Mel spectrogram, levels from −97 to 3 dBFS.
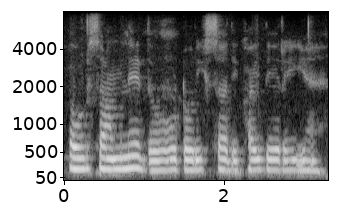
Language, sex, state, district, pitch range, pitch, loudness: Hindi, female, Uttar Pradesh, Saharanpur, 180-195 Hz, 185 Hz, -16 LUFS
